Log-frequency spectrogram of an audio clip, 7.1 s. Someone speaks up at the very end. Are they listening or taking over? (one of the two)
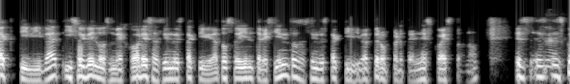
listening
